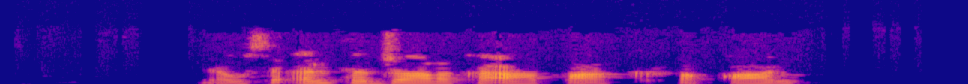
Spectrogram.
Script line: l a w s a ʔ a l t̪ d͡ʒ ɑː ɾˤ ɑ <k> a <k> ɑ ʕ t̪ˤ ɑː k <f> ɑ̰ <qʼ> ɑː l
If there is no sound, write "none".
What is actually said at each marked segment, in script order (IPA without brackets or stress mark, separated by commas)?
k, ʔ, f, q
